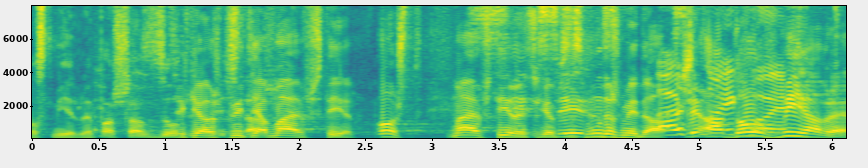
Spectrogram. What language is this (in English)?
Romanian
